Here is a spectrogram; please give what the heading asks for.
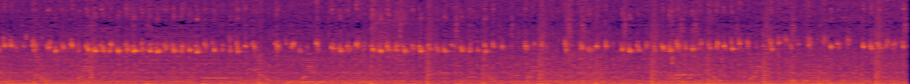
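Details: Car engine running with a high, chirpy fan belt squeal pulsing about twice a second after the engine bay was washed; silicone oil sprayed onto the belt makes the squeal fade gradually.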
